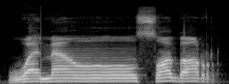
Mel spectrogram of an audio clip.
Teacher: پہلی مثال ہے اخفاء کی، جس میں ہم دیکھتے ہیں کہ پہلے نون کو 2 حرکات تک پڑھا گیا، لیکن پورا نون نہیں، صرف آدھا یا صرف اس کا غنہ۔ اس کے بعد اگلا حرف ادا کیا گیا، یعنی نون موجود ہے لیکن نصف طور پر۔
